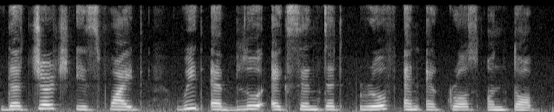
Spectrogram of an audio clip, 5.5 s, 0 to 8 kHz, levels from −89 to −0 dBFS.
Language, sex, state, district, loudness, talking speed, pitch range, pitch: English, female, Nagaland, Kohima, -18 LUFS, 150 wpm, 200-225 Hz, 215 Hz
